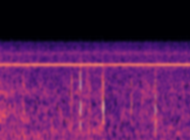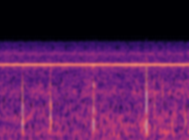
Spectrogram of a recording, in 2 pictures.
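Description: Irregular sharp clicks, about two a second and unevenly spaced, the loudest about one and a half seconds in, over a steady hiss with a thin high whine.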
